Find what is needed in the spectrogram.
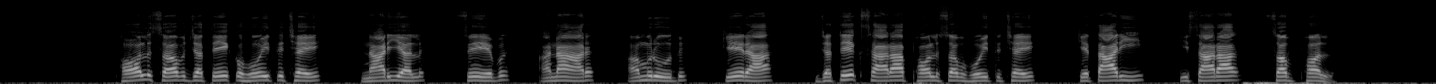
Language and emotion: Maithili, neutral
